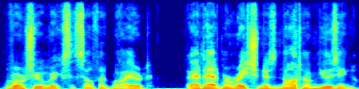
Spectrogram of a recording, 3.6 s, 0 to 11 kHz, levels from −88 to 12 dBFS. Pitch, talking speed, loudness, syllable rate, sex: 120 Hz, 150 wpm, -16 LUFS, 6.0 syllables/s, male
